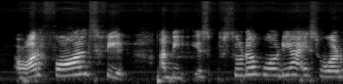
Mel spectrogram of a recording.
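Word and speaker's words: pseudopodia: false feet अभी इस पडो पडिया इस वर्ड को ब्रेक डाउन करते हैं पहली बात तो पी साइलेंट है इसलिए हम बोल रहे हैं पडो पोडिया ठीक है अभी पडो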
